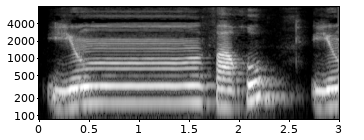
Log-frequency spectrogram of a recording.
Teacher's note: आखिर पे जो खौ है, इसको हमने मोटा करके पढ़ना है क्योंकि ये हरूफ मुस्तालिया में से है।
